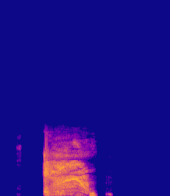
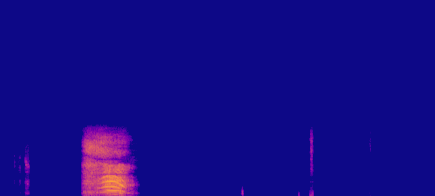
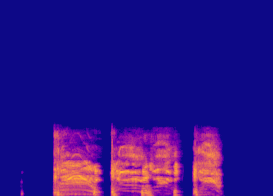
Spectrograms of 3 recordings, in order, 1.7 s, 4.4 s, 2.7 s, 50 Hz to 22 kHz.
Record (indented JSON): {
  "cough_length": "1.7 s",
  "cough_amplitude": 28353,
  "cough_signal_mean_std_ratio": 0.46,
  "exhalation_length": "4.4 s",
  "exhalation_amplitude": 31489,
  "exhalation_signal_mean_std_ratio": 0.21,
  "three_cough_length": "2.7 s",
  "three_cough_amplitude": 30288,
  "three_cough_signal_mean_std_ratio": 0.63,
  "survey_phase": "beta (2021-08-13 to 2022-03-07)",
  "age": "45-64",
  "gender": "Male",
  "wearing_mask": "No",
  "symptom_cough_any": true,
  "symptom_runny_or_blocked_nose": true,
  "symptom_sore_throat": true,
  "symptom_fatigue": true,
  "symptom_fever_high_temperature": true,
  "symptom_headache": true,
  "symptom_onset": "2 days",
  "smoker_status": "Never smoked",
  "respiratory_condition_asthma": false,
  "respiratory_condition_other": false,
  "recruitment_source": "Test and Trace",
  "submission_delay": "1 day",
  "covid_test_result": "Positive",
  "covid_test_method": "RT-qPCR",
  "covid_ct_value": 16.5,
  "covid_ct_gene": "ORF1ab gene",
  "covid_ct_mean": 17.5,
  "covid_viral_load": "1800000 copies/ml",
  "covid_viral_load_category": "High viral load (>1M copies/ml)"
}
